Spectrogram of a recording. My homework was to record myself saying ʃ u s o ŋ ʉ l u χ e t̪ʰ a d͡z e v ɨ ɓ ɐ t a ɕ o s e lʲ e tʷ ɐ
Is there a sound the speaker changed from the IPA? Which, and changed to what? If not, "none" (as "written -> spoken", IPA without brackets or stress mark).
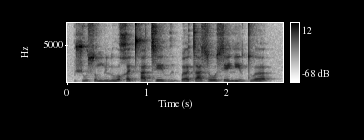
ɕ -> z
